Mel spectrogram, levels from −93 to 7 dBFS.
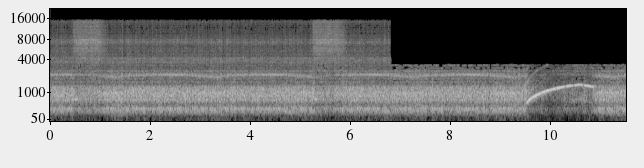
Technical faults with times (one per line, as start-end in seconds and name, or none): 6.80-11.53 adaptive stream at a lower bitrate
